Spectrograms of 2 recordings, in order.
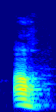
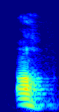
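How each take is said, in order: No difference in how they are said.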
